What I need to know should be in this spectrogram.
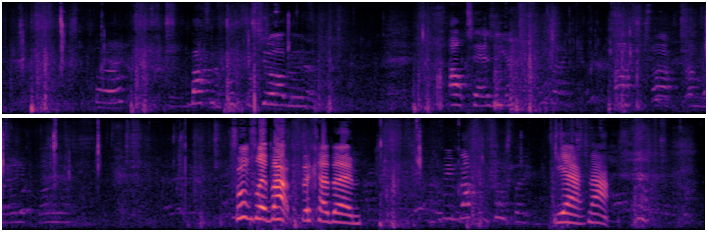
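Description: A boy bounces on a trampoline with soft thumps.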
